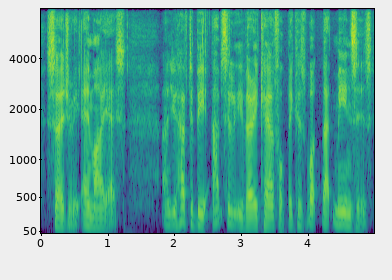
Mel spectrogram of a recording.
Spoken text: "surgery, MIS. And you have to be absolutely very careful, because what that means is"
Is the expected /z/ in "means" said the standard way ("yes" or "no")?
yes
